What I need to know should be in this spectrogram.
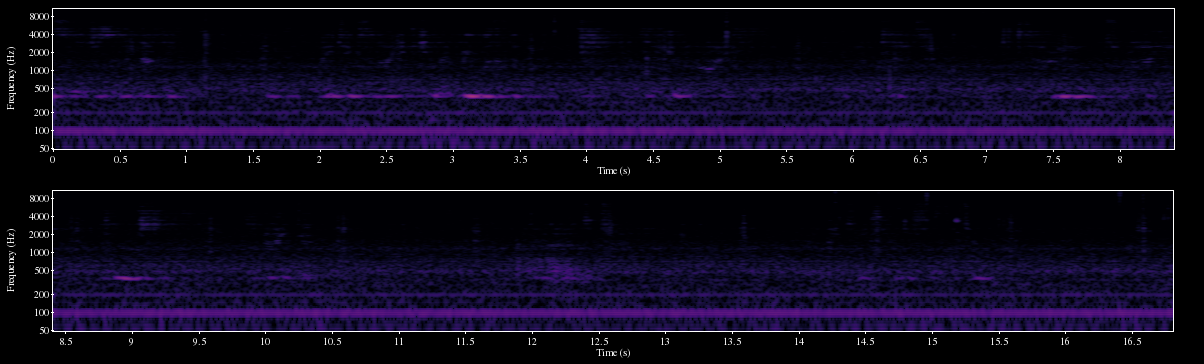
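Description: A man speaks in a low, tense voice, heard through a television speaker.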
